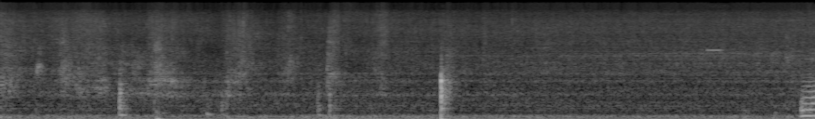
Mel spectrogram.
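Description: Beef and carrots cook in a pan over raised heat, a soft steady sizzle with occasional scrapes and clinks from stirring, faint and close, no talking.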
